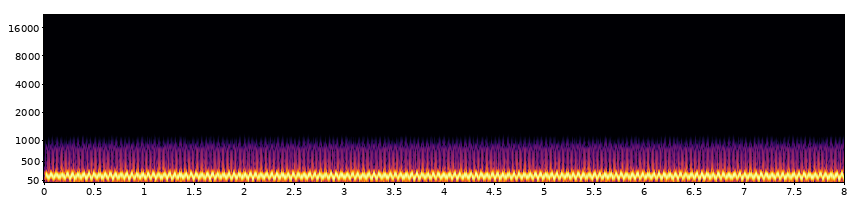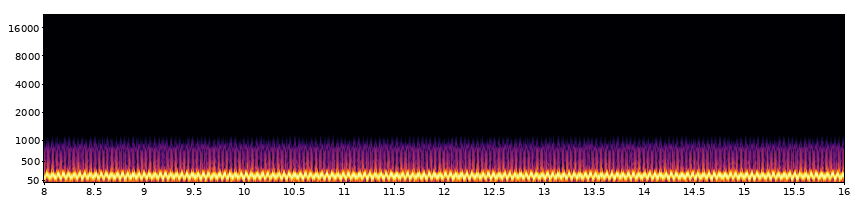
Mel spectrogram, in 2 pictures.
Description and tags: My theme is “elements & technology”, this is important because each of these sounds represents Humanities impact on the elements.
All four of my samples have been created on Ableton’s FM synth Operator.
There are zero signal processors used after the initial FM synthesis.
I thought that this is fitting since my theme is specifically about humanities effect on nature. Now for the specific description:
This is a motorboat traveling through WATER from the perspective of being IN the WATER.
Remember: This is completely from an FM synth.
boat, water, synthesized, motorboat, technology, underwater, synth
